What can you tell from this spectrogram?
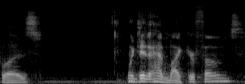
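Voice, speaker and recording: A man talks at a moderate pace. The background is silent and the recording very clean. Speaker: gamer livestreamer. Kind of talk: casual chat. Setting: livestream from game room. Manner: loud, projecting voice; speaking softly.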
